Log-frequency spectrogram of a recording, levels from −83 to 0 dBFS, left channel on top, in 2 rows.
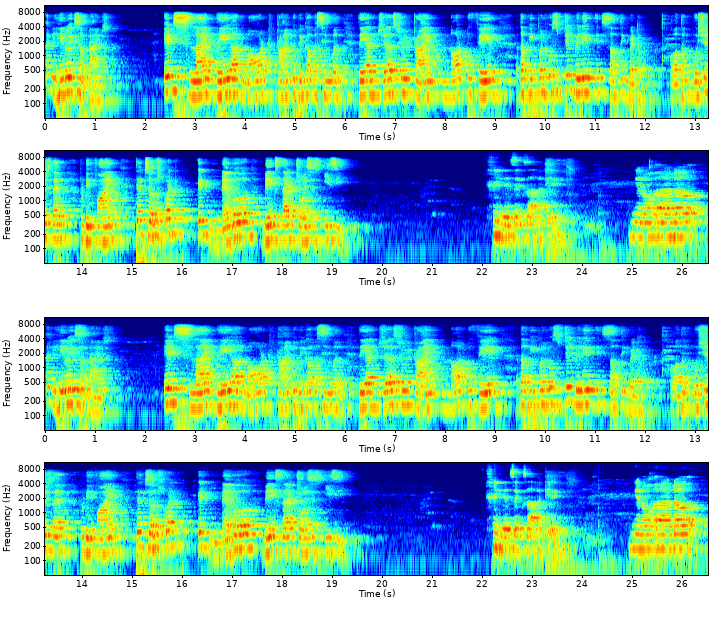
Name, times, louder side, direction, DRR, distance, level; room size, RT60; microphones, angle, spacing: voice 1, 0.0-1.3 2.4-4.4 4.6-12.0 12.5-15.8 16.3-19.2 23.3-23.4 23.7-23.8, left 1 dB, 60° left, 0 dB, 1.1 m, -20 dB
voice 2, 22.1-23.6 24.9-26.3, right 1 dB, 55° right, 4 dB, 0.9 m, -19 dB
9.9 x 3.4 x 5.1 m, 1.3 s
head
